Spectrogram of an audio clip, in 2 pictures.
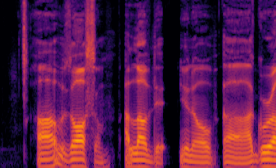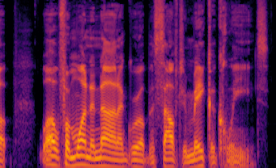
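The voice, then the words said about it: Strong New York accent. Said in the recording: “got that real New York accent.”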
